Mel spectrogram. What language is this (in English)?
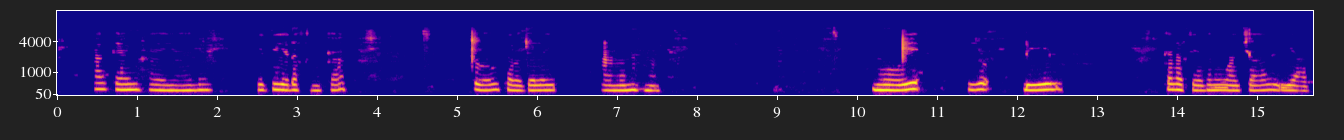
Somali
